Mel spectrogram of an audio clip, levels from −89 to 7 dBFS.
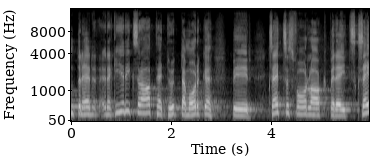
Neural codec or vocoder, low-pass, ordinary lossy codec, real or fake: none; 14.4 kHz; Opus, 64 kbps; real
